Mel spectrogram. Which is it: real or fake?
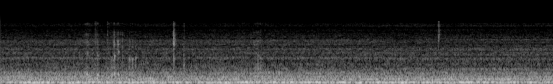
real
